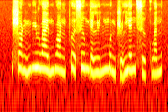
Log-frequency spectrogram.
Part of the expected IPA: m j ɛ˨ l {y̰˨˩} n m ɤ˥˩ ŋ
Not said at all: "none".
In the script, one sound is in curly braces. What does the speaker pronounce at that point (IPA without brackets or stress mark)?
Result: y˧˥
